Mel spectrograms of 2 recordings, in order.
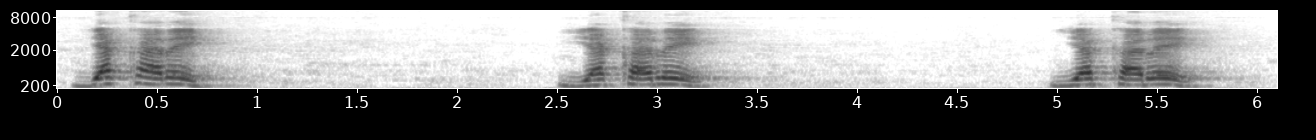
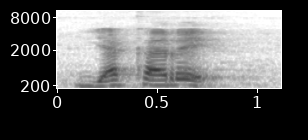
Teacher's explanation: Como tem somente um R, o R vibra menos e por menos tempo.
